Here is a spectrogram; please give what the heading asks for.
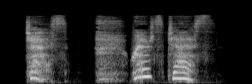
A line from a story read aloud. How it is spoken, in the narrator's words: she panted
